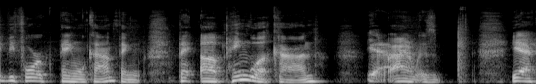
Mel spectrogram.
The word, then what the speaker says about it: Penguicon: penguicon thing but uh penguicon yeah I was yeah cuz someone will yell at you if you mispronounce it but spring believe it's penguicon they are May fourth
